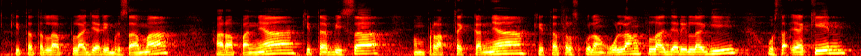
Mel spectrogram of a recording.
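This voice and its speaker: A male teacher from Indonesia giving a recitation lesson, speaking slowly and patiently and drilling each letter sound again and again. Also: medium pitch, a little mellow. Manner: slow, patient, repeats each syllable for practice.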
